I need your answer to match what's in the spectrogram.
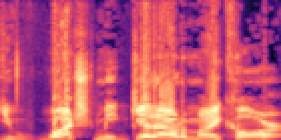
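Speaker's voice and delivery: high, loud, slow, incredulous accusing voice. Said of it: "I was like".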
